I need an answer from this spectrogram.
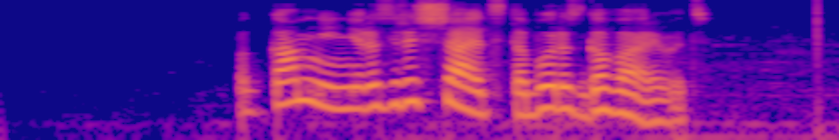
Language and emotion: Russian, angry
